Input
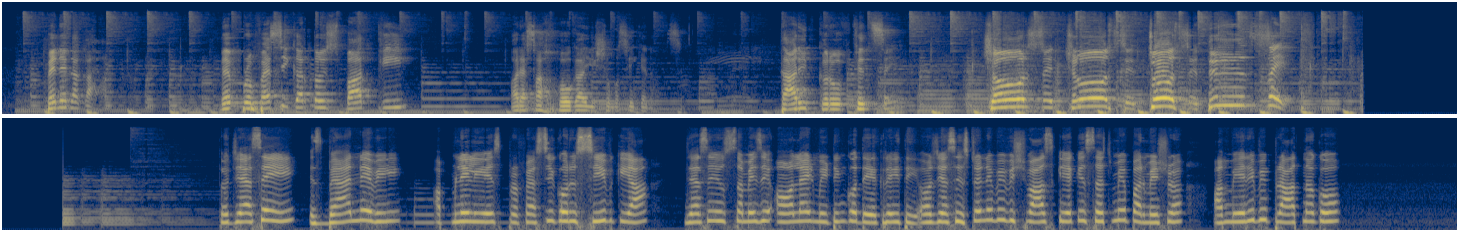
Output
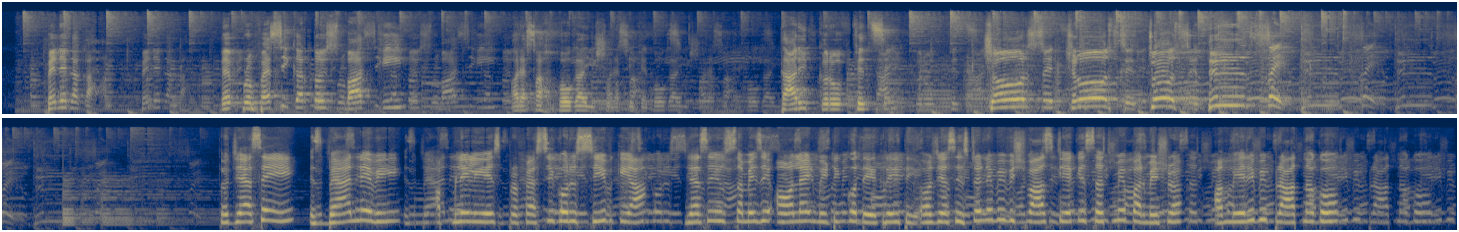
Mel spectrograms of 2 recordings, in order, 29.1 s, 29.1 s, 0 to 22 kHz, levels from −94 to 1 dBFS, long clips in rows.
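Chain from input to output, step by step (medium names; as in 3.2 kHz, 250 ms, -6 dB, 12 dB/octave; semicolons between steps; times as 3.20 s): RIAA curve recording; peak limiter -11.5 dBFS, peak gain reduction 10.5 dB; on a send: feedback delay 937 ms, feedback 46%, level -16 dB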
